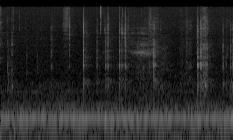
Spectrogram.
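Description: Long nails tap and scratch across the card cover of a small, solid, dark green paperback book held upright. Quick, bright clicks mix with short dry scraping strokes over a steady low hum.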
